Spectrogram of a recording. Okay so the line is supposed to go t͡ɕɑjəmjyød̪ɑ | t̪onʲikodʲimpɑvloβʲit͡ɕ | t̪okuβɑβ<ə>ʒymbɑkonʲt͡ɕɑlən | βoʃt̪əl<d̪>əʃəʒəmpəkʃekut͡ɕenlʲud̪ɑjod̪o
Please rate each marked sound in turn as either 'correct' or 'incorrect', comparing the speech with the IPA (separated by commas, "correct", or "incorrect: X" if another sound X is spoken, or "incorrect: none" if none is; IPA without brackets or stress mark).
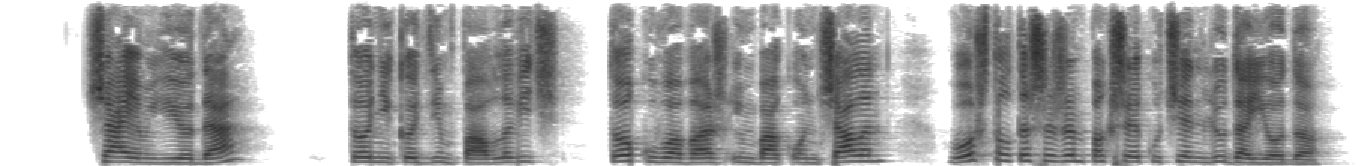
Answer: incorrect: ɑ, incorrect: t̪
